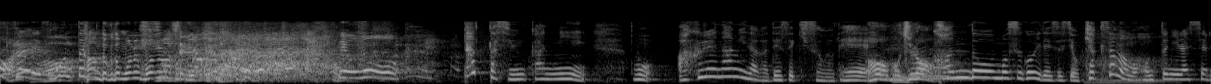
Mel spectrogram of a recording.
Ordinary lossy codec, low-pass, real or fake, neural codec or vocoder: none; none; real; none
